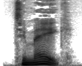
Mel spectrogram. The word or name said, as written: To make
